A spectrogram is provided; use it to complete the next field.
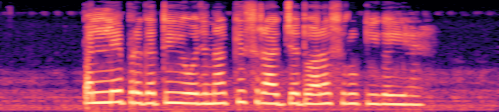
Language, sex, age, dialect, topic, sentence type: Hindi, female, 18-24, Hindustani Malvi Khadi Boli, banking, question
